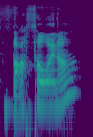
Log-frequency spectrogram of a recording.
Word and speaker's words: Barcelona: So you actually need to pronounce it Barcelona. – With a lisp. – Yeah, because the king of Spain used to have a lisp, and that's how he used to say it.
